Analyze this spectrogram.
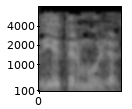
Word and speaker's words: Dieter Müller: Estamos hablando, doctor Dieter Müller, ¿digo bien tu apellido? Corregime, ¿pronuncio bien? Sí, perfecto. En Paraguay eso es perfecto, Arturo. Bueno, entonces, Dieter Müller, tal como se escribe.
